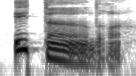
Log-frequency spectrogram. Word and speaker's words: éteindre: Éteindre. Okay, keep in mind that when you get this E, I, N together, it will produce the sound un. Éteindre. Okay, don't insist on this final here. Éteindre.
